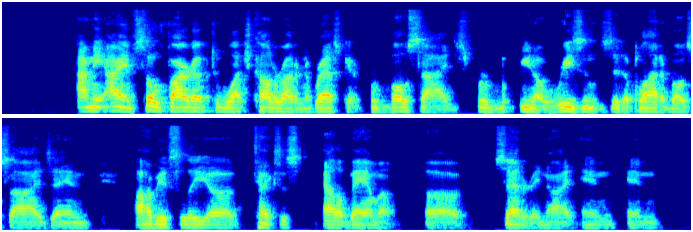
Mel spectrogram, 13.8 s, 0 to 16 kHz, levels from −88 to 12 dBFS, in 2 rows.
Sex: male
